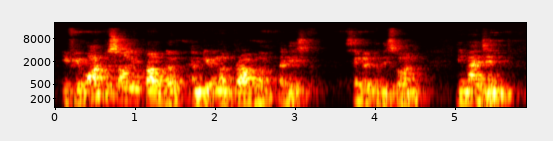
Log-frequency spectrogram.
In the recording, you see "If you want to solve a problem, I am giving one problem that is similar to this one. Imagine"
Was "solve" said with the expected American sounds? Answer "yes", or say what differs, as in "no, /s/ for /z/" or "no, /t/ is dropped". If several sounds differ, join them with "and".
no, /v/ is dropped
